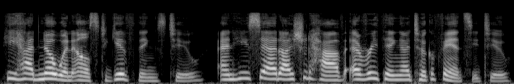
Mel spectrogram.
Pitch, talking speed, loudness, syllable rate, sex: 210 Hz, 255 wpm, -17 LUFS, 5.5 syllables/s, female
